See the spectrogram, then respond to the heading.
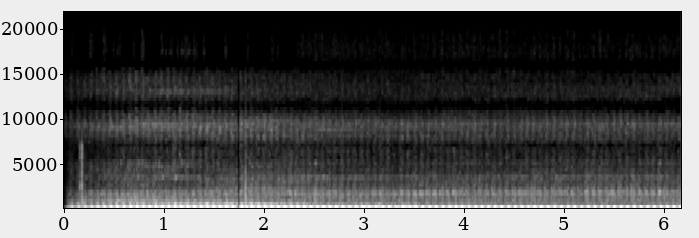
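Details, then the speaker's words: Honda XR600R big single, stone cold, half choke, fuel tap on, after freeing a stuck float valve and levelling the float: steady, even thumping fast idle, about four beats a second, no misses or knocks; carburetor no longer overflowing fuel. "how got it running, fuel tab's still on, it's not pissing everywhere, so that seemed to have solved the problem for us."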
